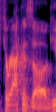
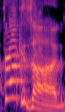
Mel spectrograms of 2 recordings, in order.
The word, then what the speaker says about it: Thrakazog: and he's like thorax in a bog, Thrakazog, like suitcase in a log, Thrakazog.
